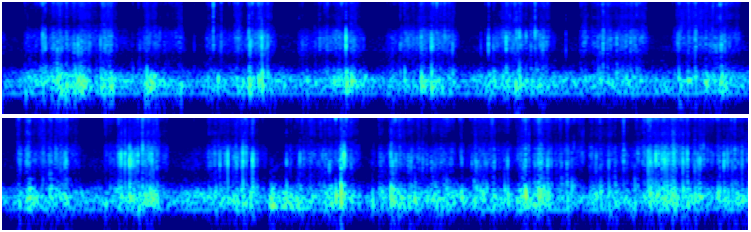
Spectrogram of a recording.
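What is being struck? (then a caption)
Sequin-covered fabric hat scraped with plastic claws. Plastic skeleton-hand claws scrape and brush across the flat sequin crown of a witch hat with a satin brim, flipping the sequins so they change color. The sound is a steady, quiet crinkling rustle with repeated bright scratchy strokes rising and falling throughout.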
